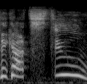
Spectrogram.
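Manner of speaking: very high, thrilled, excited burst. Acting out a character who learns there is stew: excited. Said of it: "my face lights up".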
